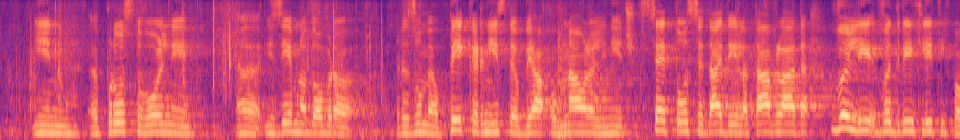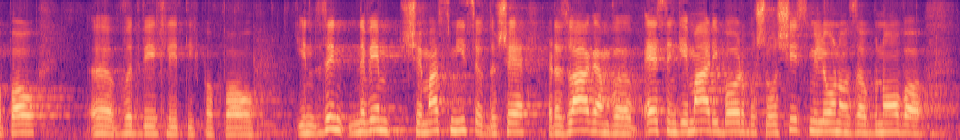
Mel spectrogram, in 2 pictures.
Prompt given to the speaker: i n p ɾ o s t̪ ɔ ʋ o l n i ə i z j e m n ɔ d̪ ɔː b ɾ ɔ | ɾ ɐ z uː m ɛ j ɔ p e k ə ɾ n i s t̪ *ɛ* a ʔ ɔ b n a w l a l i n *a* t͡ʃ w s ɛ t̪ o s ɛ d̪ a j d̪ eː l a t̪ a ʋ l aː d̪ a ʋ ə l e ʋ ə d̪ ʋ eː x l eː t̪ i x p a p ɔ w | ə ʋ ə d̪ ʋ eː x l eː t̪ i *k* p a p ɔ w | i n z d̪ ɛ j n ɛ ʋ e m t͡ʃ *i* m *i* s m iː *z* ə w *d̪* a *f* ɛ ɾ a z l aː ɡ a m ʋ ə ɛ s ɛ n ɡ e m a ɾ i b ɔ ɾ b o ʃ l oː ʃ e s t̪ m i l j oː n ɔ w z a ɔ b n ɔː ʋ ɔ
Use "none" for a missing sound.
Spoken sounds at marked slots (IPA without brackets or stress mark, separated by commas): ɛ, i, x, ɛ, a, s, d̪, ʃ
